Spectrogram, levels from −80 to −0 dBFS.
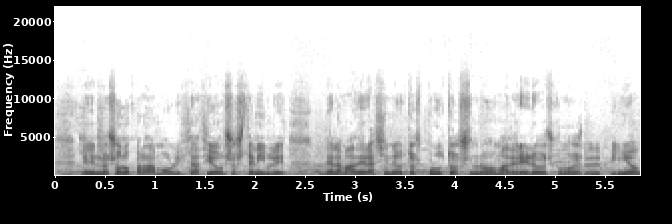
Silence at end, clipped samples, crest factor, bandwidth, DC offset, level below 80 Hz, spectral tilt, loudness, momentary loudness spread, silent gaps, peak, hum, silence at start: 0 s; under 0.1%; 18 dB; 17.5 kHz; under 0.1%; -44 dBFS; -5.5 dB/octave; -29 LUFS; 4 LU; none; -10 dBFS; none; 0 s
